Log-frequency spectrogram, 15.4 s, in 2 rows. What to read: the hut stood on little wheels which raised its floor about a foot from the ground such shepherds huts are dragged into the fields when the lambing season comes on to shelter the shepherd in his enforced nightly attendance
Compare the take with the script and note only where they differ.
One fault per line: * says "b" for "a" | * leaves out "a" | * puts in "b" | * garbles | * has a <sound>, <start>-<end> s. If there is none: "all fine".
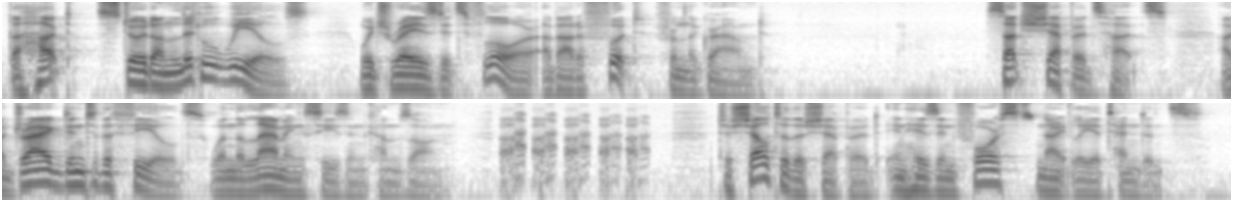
* has a laugh, 10.8-11.7 s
